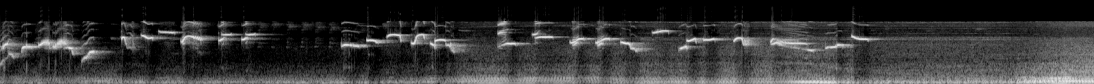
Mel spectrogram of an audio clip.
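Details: Energetic Oriental magpie-robin song used as a training recording for other birds: rich, varied whistled notes, sharp upslurs and downslurs delivered in quick bursts with brief pauses, continuing for about nine seconds before fading.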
